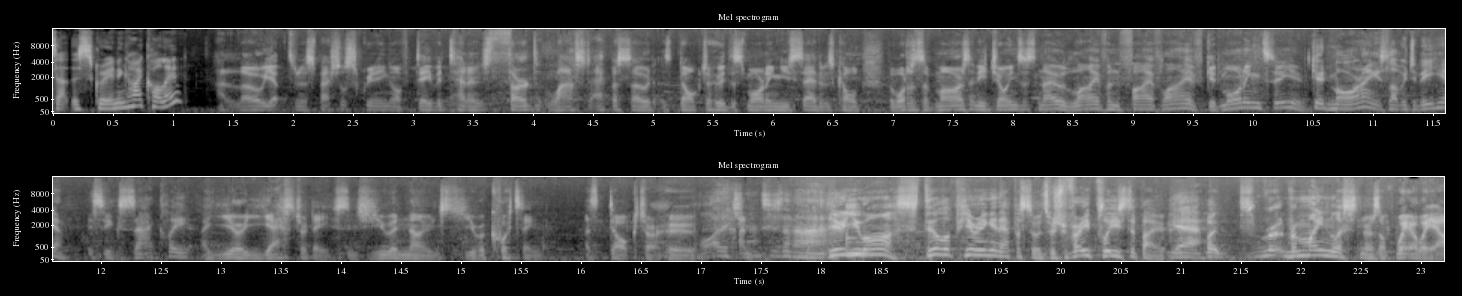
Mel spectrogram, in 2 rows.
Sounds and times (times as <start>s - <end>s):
Speech: 0.0s - 23.1s.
